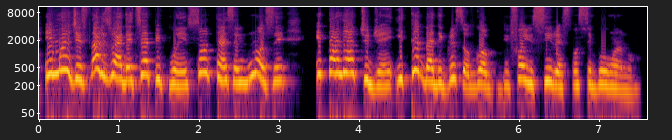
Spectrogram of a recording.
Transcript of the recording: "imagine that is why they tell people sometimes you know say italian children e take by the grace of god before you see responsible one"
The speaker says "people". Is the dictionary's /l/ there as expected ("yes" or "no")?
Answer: no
